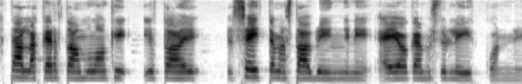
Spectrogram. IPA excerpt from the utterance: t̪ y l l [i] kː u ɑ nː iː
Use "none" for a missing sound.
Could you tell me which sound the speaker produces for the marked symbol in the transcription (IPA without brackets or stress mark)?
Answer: iː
